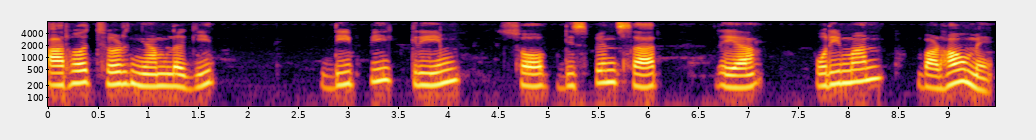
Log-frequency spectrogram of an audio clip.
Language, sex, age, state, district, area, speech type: Santali, female, 30-45, West Bengal, Bankura, rural, read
